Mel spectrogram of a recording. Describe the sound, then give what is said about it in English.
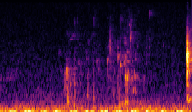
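Someone takes a quiet drink of water: a few soft, wet sipping and swallowing sounds spread over a second or so, with no talking. “Drink of water, hold on.”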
